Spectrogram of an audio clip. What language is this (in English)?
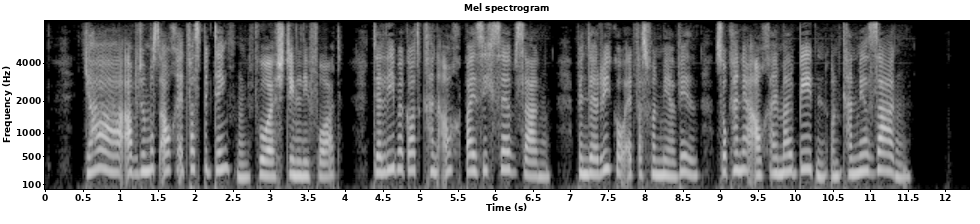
German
